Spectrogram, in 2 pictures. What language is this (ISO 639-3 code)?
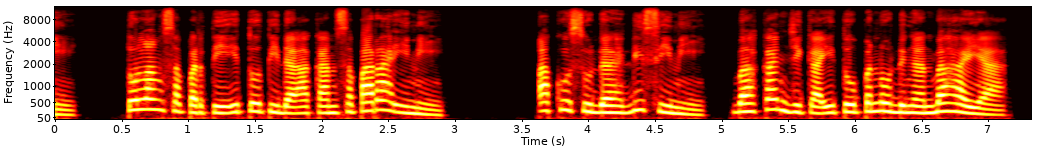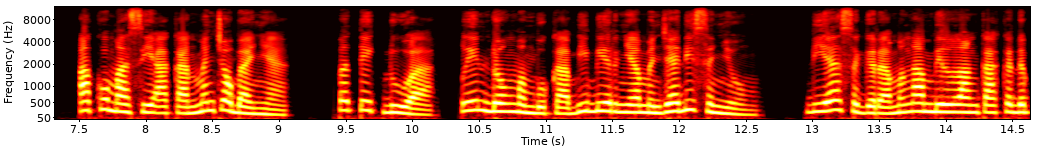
ind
